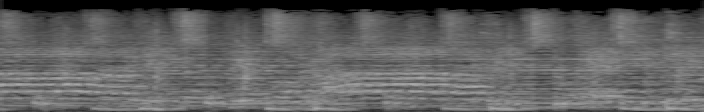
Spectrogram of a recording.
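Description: A group of voices singing a devotional song in chorus, over a steady, evenly spaced percussion beat.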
